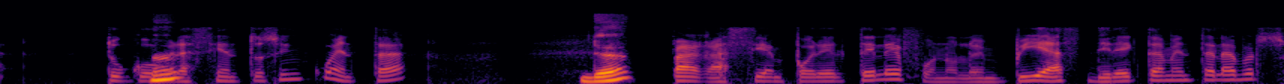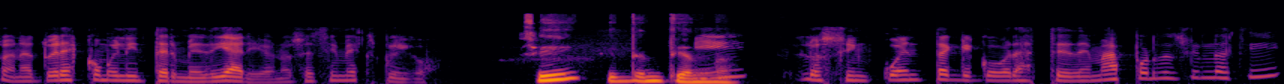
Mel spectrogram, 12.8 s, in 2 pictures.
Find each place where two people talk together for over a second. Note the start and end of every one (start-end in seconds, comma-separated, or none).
none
